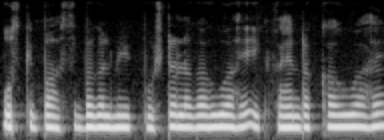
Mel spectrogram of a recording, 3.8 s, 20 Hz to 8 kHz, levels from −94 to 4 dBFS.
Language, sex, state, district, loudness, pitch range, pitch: Hindi, female, Chhattisgarh, Sukma, -12 LUFS, 205-215 Hz, 210 Hz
